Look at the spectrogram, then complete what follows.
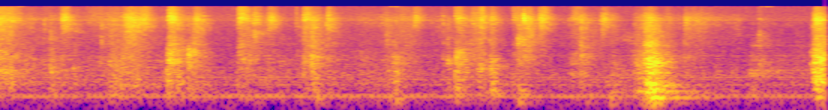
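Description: Faint, scattered knocks and footfalls of a person moving about a room, with a louder knock about five and a half seconds in, over a faint steady hum.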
